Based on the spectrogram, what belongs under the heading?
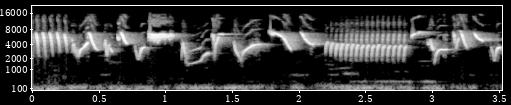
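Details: Lively sanger bird song opening with a buzzy rattle, then sharp swooping whistles and a long fast trill of repeated notes, very high and rapid, over a soft low hum.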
